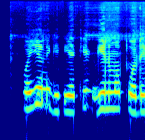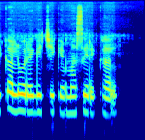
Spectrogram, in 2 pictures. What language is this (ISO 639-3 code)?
luo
